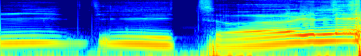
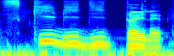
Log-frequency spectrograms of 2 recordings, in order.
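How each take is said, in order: First: It is said slowly. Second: It is said at normal speed.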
